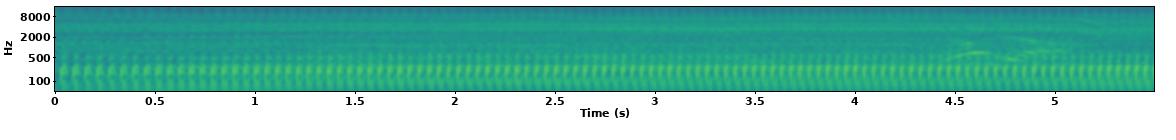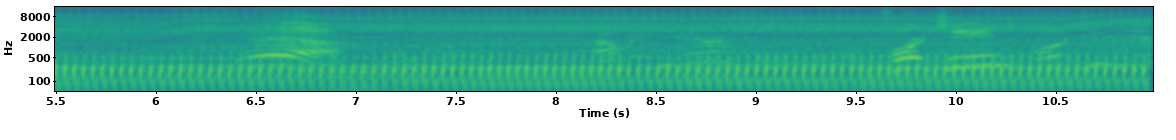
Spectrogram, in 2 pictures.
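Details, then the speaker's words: 1994 Honda XR650L unstarted for 14 years, running from a makeshift gas can after spark was restored, first start on choke with some smoke; the single-cylinder thump settles into a steady, fairly even idle under voices. Normal idle. "freaking idle wow 14 years of sleeping day one we got it fired up at that idle"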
